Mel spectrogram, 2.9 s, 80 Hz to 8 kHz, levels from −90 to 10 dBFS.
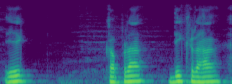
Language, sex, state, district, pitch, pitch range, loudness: Hindi, male, Bihar, Patna, 145 Hz, 140-150 Hz, -17 LUFS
